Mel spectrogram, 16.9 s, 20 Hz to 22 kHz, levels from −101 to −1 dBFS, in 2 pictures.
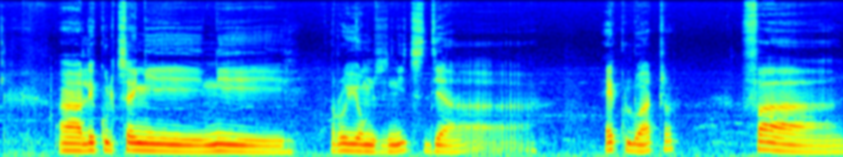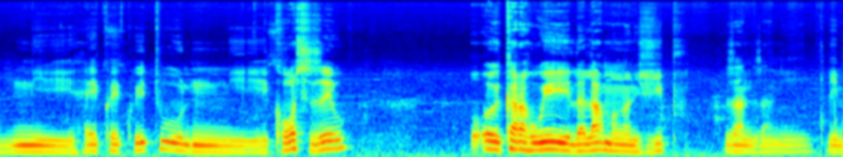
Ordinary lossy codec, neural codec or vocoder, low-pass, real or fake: none; none; none; real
